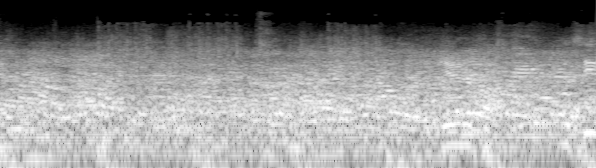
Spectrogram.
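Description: Overlapping chatter of many voices at once, a steady hubbub of photographers and bystanders with no single voice clear.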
